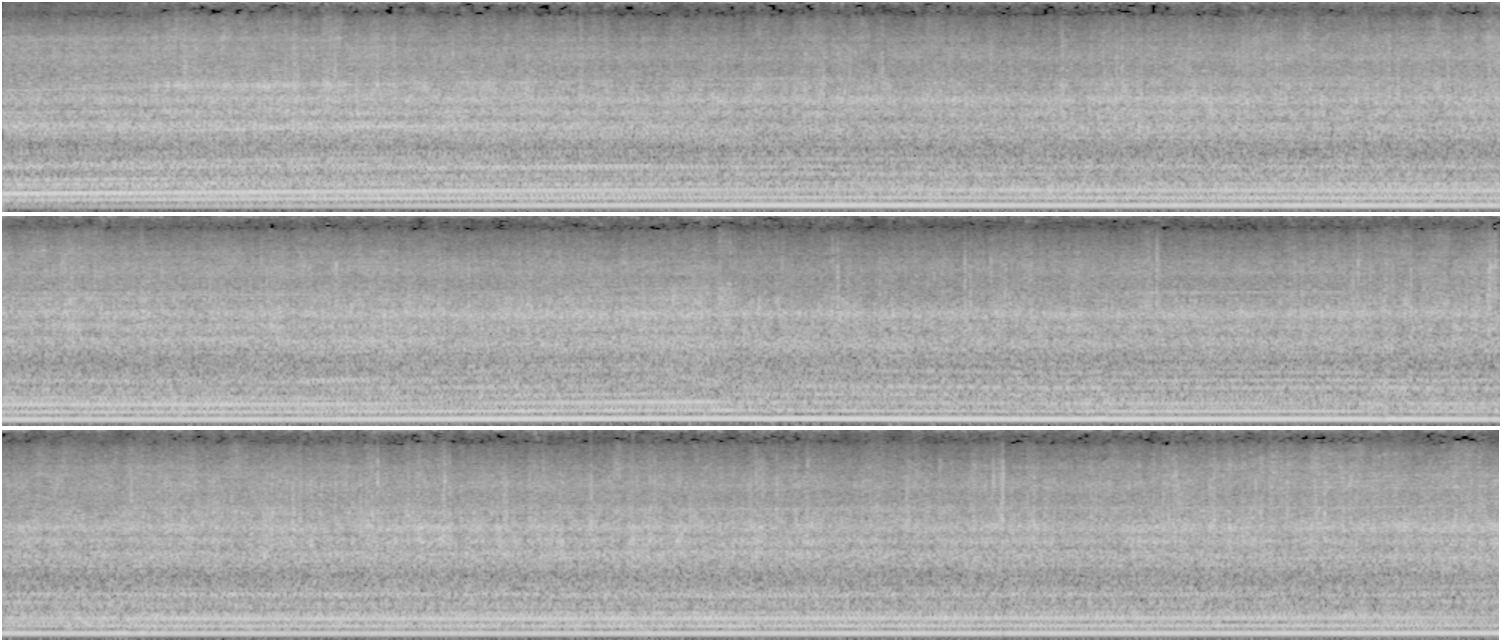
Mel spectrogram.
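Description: A vehicle's engine running steadily while under way, under a constant rushing noise. Its pitch rises a little over the first few seconds and shifts slightly around halfway through.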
